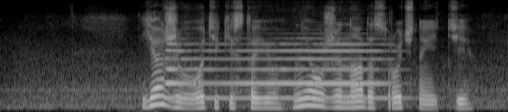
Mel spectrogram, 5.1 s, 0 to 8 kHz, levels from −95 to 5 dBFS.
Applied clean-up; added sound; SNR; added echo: none; Wind instrument, woodwind instrument; 3 dB; none.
